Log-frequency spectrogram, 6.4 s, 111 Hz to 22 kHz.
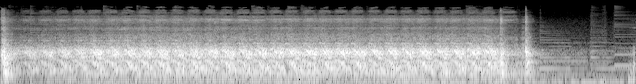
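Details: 1600cc dual-port engine in a 1979 VW Super Beetle during a compression test: even starter cranking at about three beats a second, each stroke alike; cylinders read about 123-127, and the plugs look slightly rich.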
